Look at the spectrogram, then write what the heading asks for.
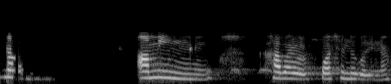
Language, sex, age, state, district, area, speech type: Bengali, female, 30-45, West Bengal, Hooghly, urban, conversation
